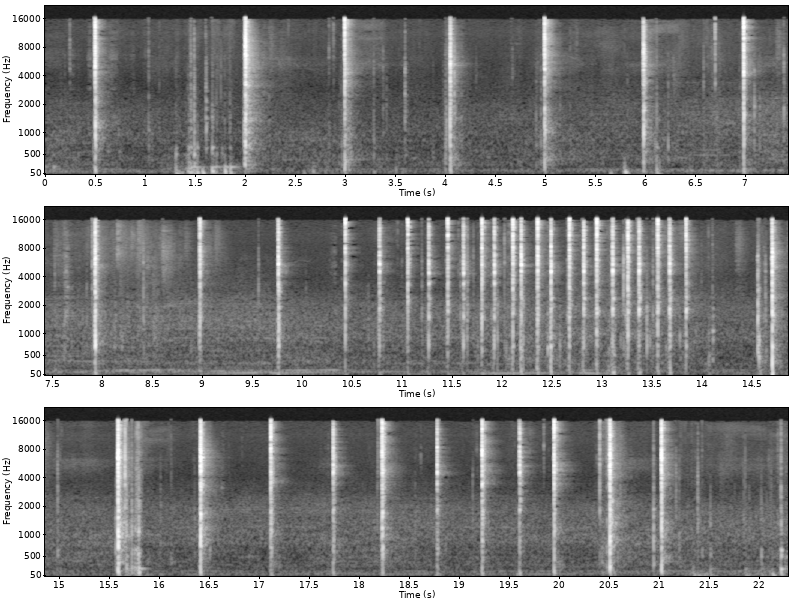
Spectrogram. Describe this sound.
We will use this sounds to create a sound postcard.
spain, sonicsnaps, sonsdebarcelona, doctor-puigvert, barcelona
